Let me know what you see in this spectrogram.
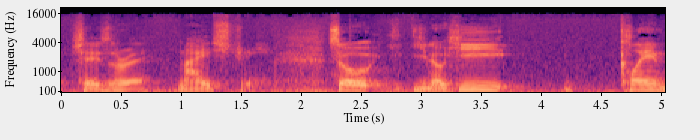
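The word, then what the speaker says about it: Cesare Maestri: what is it well the correct pronunciation as near I can do because I don't speak Italian is cheser cheser MYRY so you know he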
